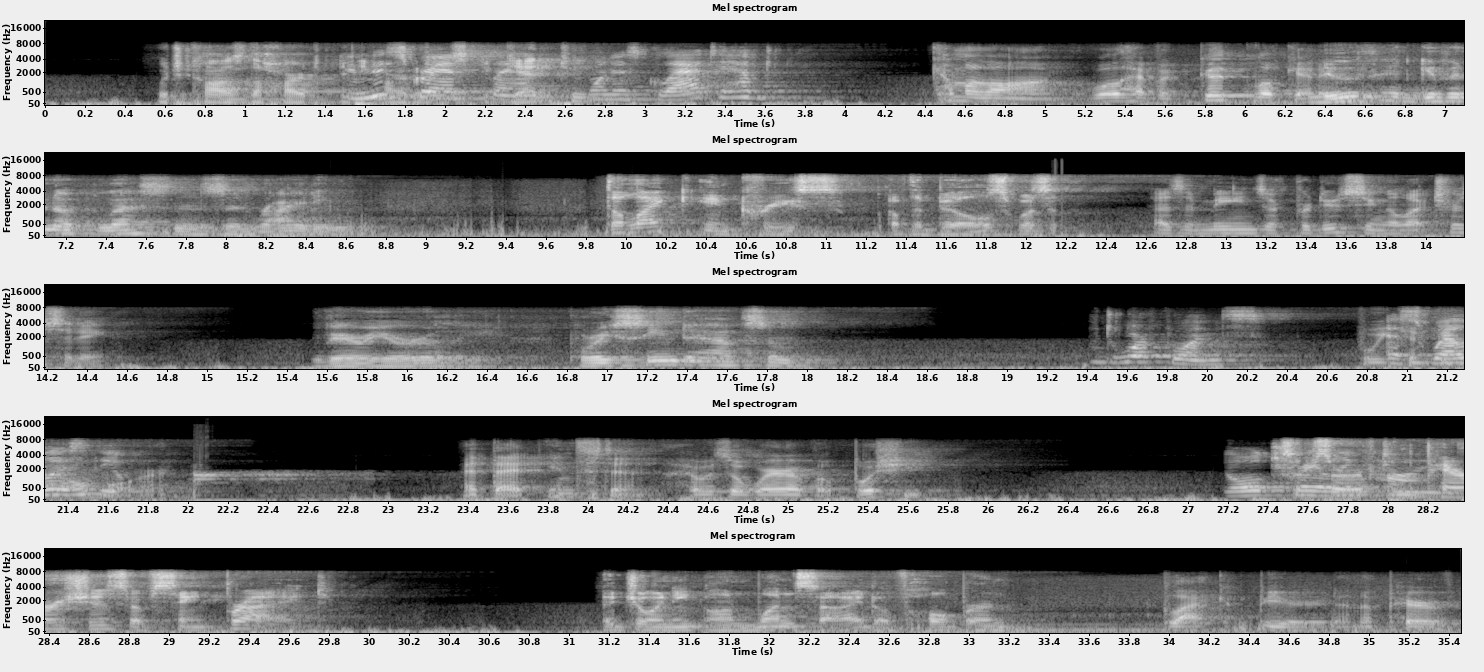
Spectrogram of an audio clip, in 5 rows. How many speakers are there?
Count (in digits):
6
